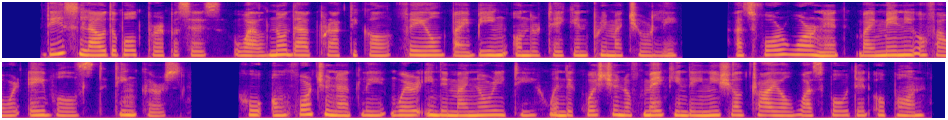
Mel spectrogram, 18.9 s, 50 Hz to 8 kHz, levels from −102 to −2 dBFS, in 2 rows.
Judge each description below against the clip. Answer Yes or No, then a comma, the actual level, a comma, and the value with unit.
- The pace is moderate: No, slow, 120 wpm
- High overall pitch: Yes, high, 220 Hz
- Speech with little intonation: Yes, narrow, 1.7 semitones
